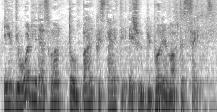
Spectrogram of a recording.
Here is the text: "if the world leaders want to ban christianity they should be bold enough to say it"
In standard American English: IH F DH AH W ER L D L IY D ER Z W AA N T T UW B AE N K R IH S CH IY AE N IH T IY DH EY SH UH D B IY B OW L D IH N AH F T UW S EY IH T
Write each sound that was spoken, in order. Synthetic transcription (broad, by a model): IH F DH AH W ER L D L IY D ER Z W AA N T T UW B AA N K R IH S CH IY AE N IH T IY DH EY SH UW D B IY B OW D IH N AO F T UW S EY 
